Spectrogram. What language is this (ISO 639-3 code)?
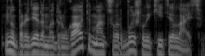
lit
